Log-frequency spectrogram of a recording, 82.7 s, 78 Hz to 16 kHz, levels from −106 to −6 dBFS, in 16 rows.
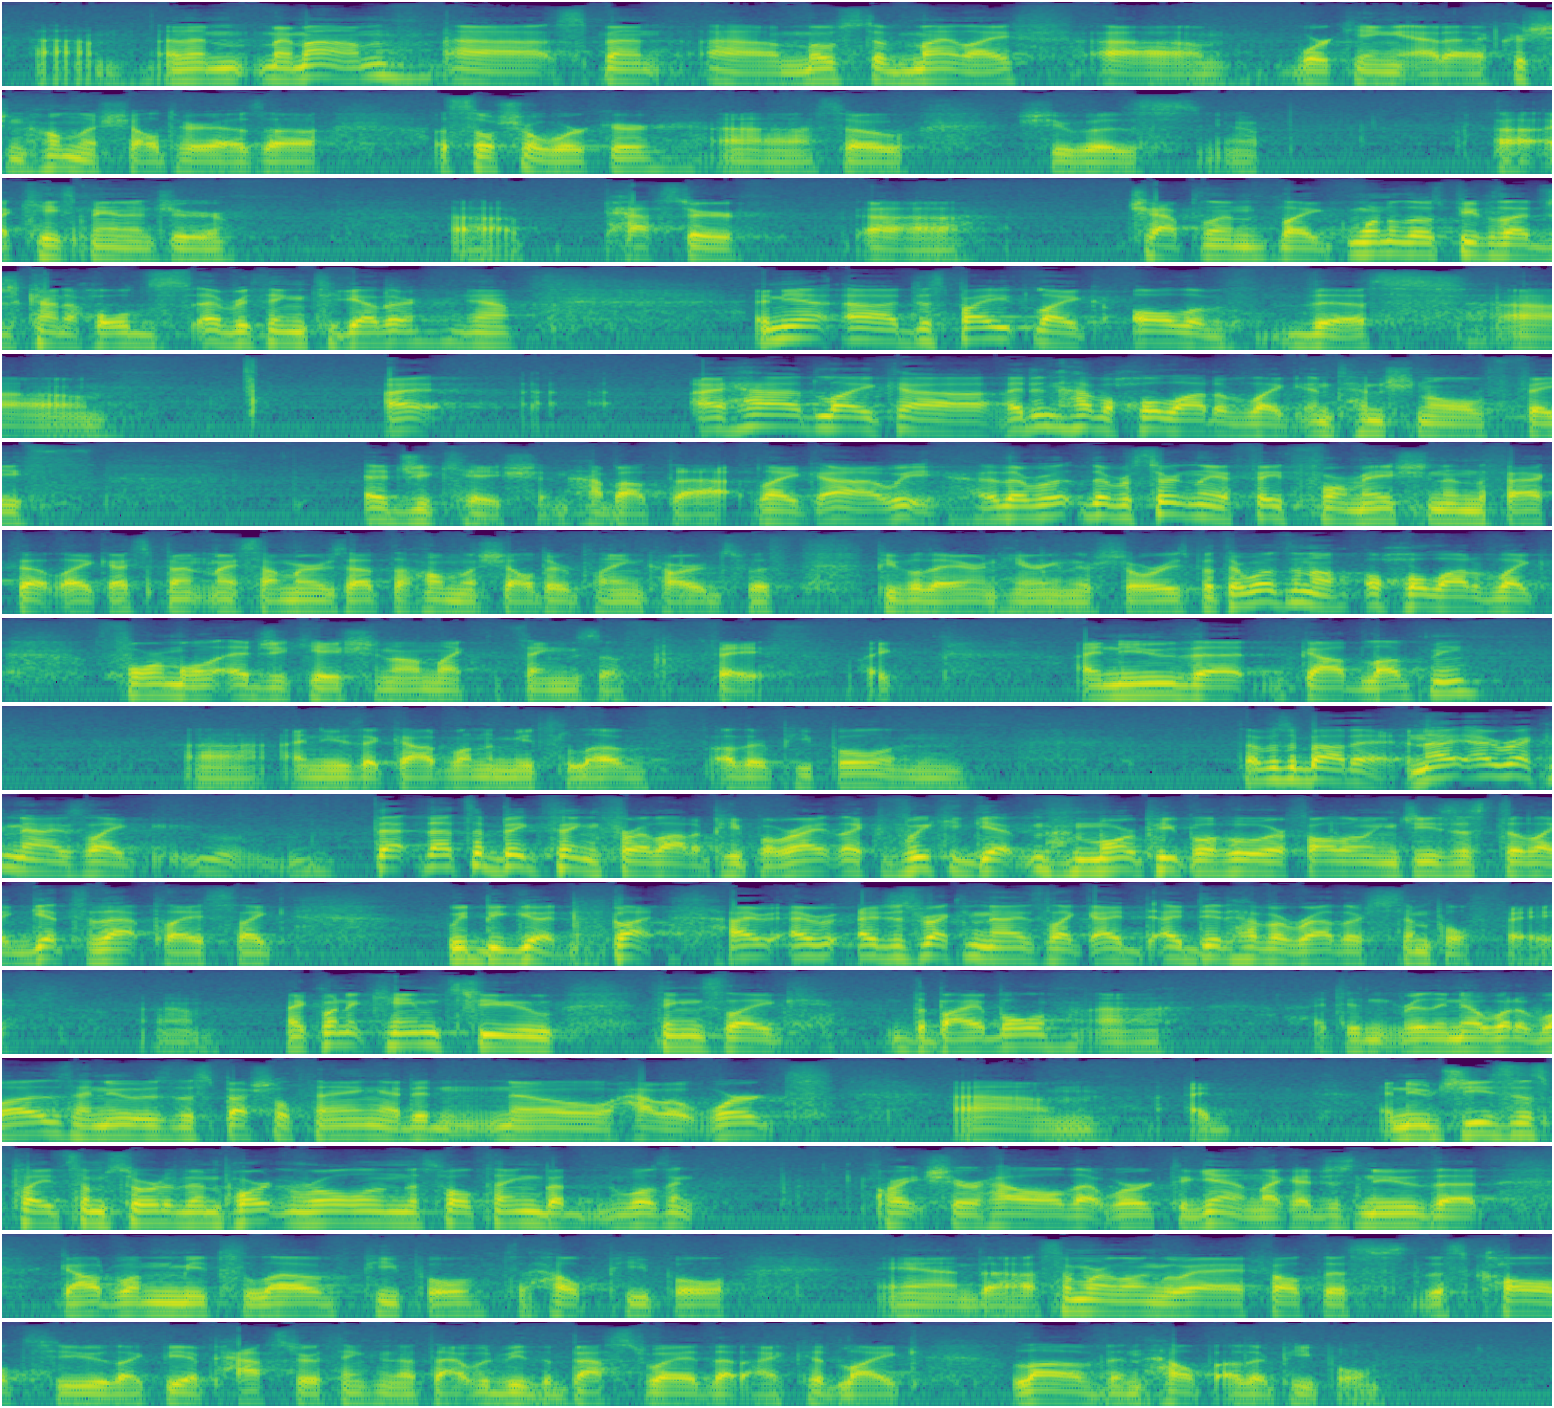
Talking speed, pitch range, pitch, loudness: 225 wpm, 85-125 Hz, 105 Hz, -19 LUFS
